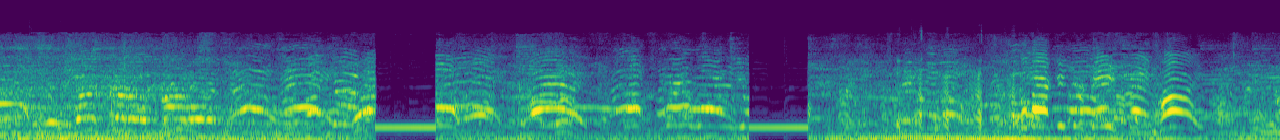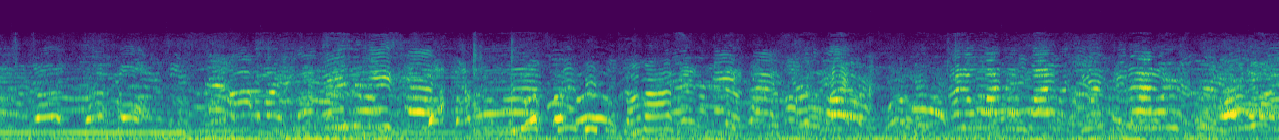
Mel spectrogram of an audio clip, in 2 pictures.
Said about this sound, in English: There's a lot of yelling going on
